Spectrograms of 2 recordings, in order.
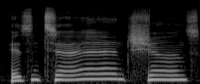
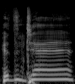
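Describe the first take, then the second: First: It is said smoothly, without rushing. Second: It is said fast and rushed.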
